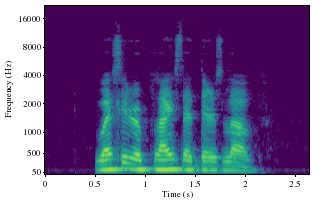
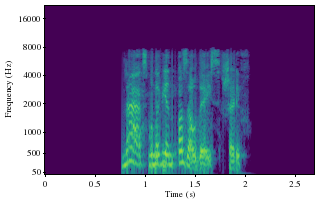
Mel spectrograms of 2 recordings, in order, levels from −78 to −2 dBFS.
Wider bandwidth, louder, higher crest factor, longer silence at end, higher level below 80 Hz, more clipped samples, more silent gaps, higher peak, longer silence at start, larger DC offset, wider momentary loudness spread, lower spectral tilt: first, 11 kHz vs 8.2 kHz; about the same, -18 LUFS vs -18 LUFS; about the same, 16 dB vs 18 dB; second, 0.55 s vs 0.7 s; second, -56 dBFS vs -46 dBFS; neither; neither; about the same, -2 dBFS vs -4 dBFS; second, 0.5 s vs 0.75 s; neither; about the same, 8 LU vs 10 LU; first, -7 dB/octave vs -4 dB/octave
